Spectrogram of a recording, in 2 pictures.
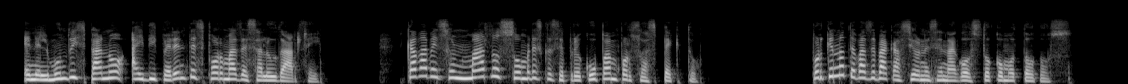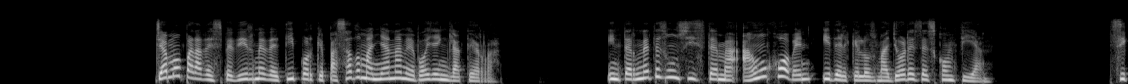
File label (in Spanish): Spanish South America, F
